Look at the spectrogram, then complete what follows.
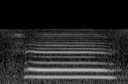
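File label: "hoe1", Cantonese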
